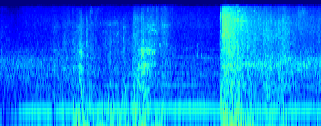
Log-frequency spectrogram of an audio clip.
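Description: A car thumps and bumps over rough ground.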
